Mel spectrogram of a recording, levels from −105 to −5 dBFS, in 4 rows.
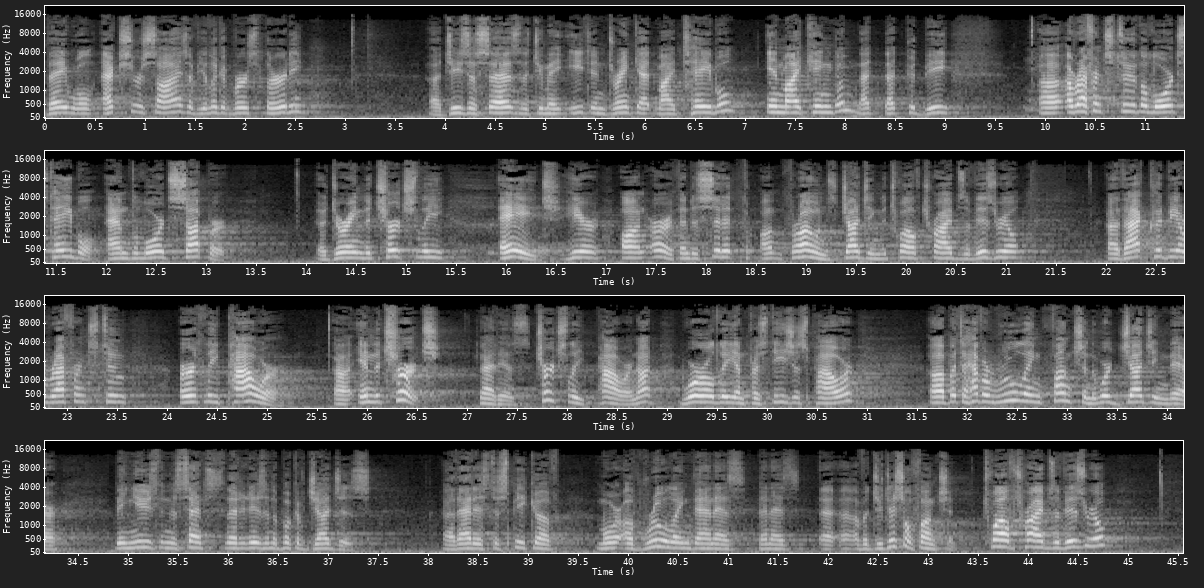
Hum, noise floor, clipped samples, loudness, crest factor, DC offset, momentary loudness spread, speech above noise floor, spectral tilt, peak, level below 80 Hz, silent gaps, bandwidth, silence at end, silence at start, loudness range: none; -51 dBFS; under 0.1%; -25 LUFS; 22 dB; under 0.1%; 12 LU; 26 dB; -3 dB/octave; -4 dBFS; -54 dBFS; none; 16 kHz; 0.25 s; 0 s; 6 LU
